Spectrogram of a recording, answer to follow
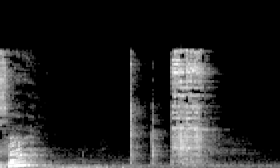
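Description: A metal spoon clicking and scraping against a blender cup as mayonnaise is spooned in: a few light clicks, then a short scrape about a second and a half in.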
